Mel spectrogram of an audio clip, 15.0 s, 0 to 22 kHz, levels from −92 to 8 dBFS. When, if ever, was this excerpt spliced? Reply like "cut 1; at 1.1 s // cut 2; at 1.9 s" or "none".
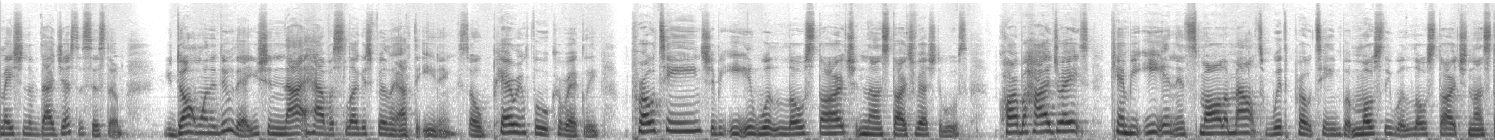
none

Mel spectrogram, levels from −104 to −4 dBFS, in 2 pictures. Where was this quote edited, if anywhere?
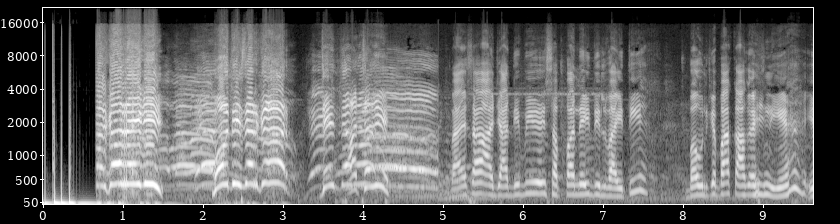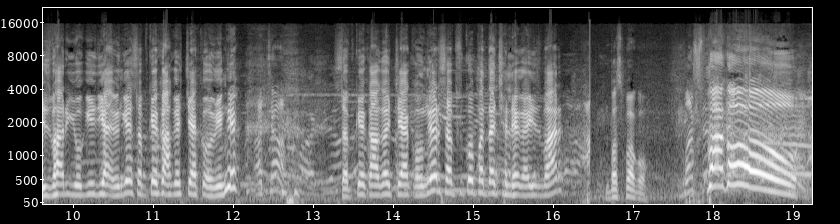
cut 1; at 5.0 s // cut 2; at 16.3 s

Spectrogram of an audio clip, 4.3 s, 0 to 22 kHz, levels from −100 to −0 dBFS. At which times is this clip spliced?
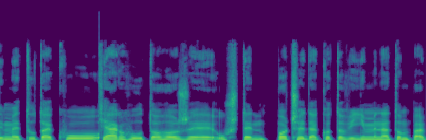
cut 1; at 1.0 s

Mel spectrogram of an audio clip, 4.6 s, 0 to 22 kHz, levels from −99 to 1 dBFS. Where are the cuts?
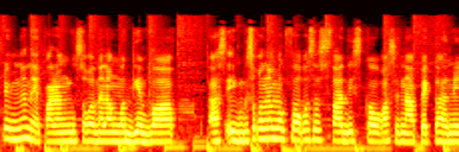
none

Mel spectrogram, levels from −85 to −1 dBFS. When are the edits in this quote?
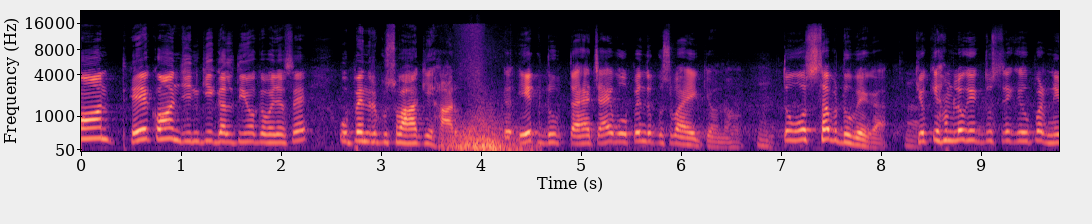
cut 1; at 3.9 s

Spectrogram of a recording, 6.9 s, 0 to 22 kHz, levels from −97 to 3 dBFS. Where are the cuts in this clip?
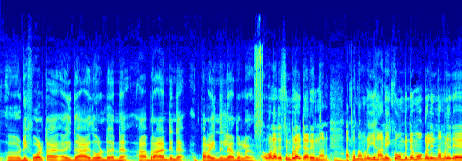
cut 1; at 3.9 s

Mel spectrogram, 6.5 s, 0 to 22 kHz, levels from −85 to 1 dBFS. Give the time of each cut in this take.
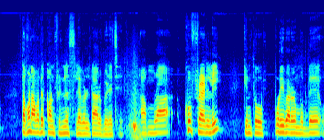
cut 1; at 2.6 s

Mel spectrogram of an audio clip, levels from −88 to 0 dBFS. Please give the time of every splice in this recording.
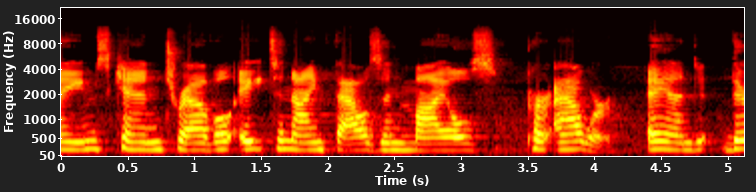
cut 1; at 4.2 s

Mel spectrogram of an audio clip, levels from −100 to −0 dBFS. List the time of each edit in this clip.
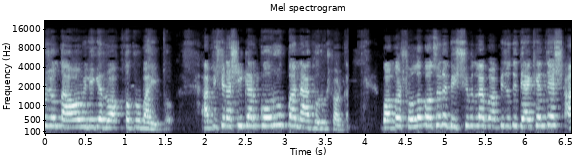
cut 1; at 3.8 s

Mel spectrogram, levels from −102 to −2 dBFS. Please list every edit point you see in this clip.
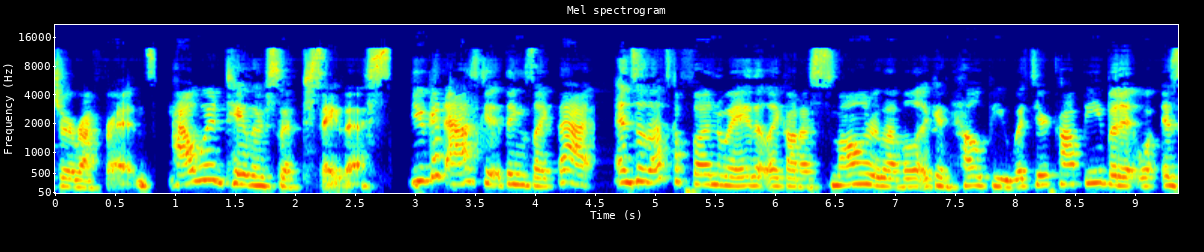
cut 1; at 0.8 s // cut 2; at 2.9 s

